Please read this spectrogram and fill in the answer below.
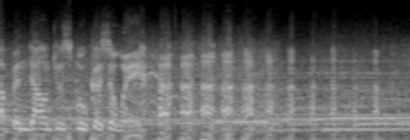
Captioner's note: laughing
